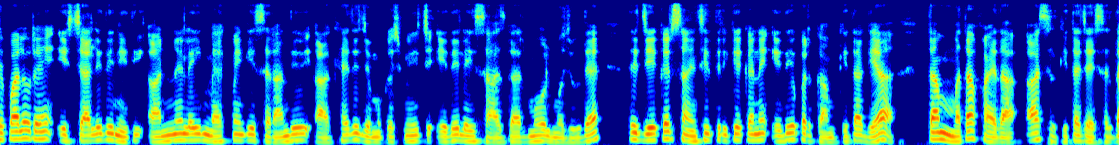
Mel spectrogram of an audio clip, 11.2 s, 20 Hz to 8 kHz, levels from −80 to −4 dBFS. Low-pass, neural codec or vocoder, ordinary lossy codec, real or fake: 7.2 kHz; autoencoder, 48 kHz, 128 numbers a frame, DAC-VAE, trained on Japanese speech; none; fake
